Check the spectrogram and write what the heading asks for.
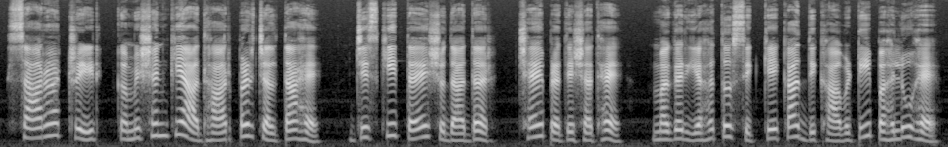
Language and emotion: Hindi, neutral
